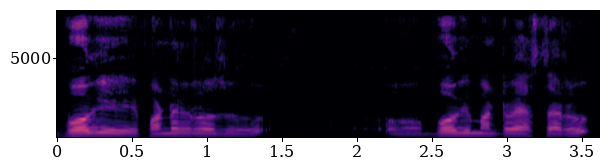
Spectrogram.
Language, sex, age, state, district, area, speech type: Telugu, male, 45-60, Andhra Pradesh, Bapatla, urban, spontaneous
